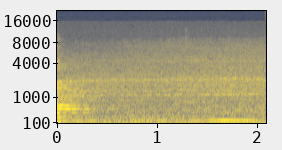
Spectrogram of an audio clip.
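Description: Steady low hum with faint even background noise: room tone, with no other sound.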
